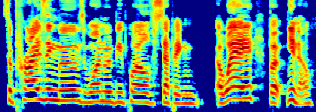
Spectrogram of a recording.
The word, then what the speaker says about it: Poile: David Poile, that's how you say his name, right? – Yep.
